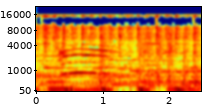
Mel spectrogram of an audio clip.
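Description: Live band music with a steady bass-and-kick-drum beat about every two-thirds of a second, and one high note that bends up and back down near the middle.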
